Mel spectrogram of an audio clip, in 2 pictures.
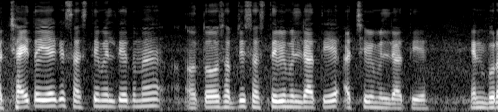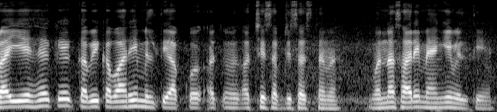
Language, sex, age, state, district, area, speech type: Urdu, male, 18-30, Uttar Pradesh, Ghaziabad, urban, spontaneous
